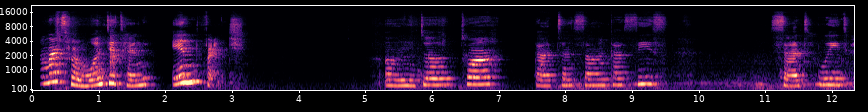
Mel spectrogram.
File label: Speaking Numbers from 1 to 10 in French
